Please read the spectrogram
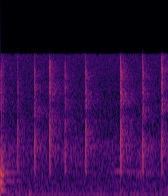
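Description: Chalk writing on a chalkboard: a string of short, sharp, irregular taps and clicks as the chalk strokes hit the board.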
